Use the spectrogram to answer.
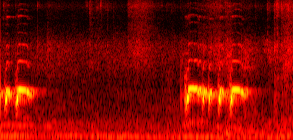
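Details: Zebra dove song of local stock, meant to prompt quiet doves to sing: two quick staccato cooing bursts, the second a longer run of clipped notes, separated by a pause over a faint low hum.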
